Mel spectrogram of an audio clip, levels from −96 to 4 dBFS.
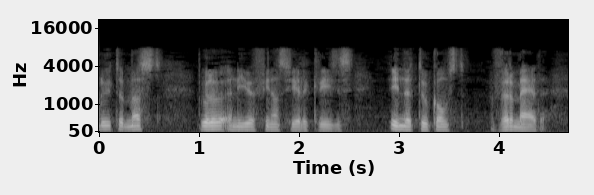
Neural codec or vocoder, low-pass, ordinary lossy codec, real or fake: none; none; none; real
